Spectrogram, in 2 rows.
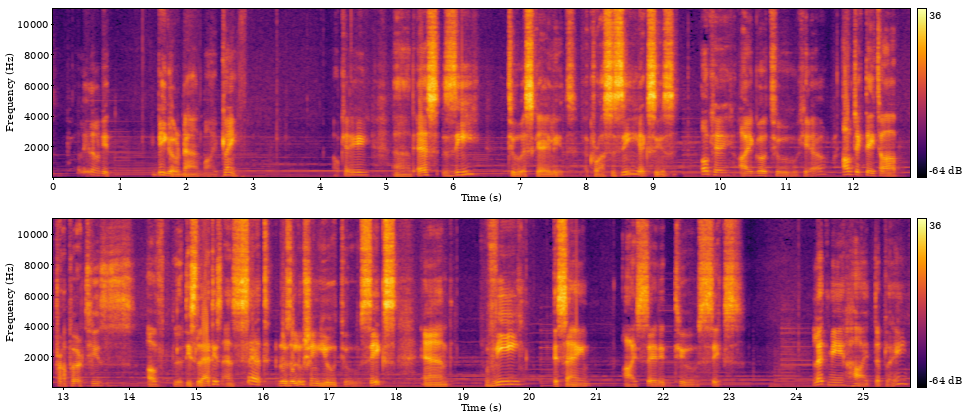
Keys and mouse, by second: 0.8 click, 3.2-4.5 middle drag, 5.1 s, 5.5 z, 9.5-10.2 middle drag, 12.7 click, 17.2 click, 17.8 click, 18.0 click, 18.4 click, 20.3 click, 20.7 click, 21.5 click, 22.9 click, 24.7 click.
